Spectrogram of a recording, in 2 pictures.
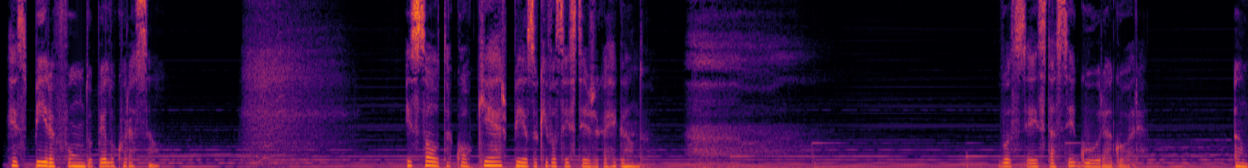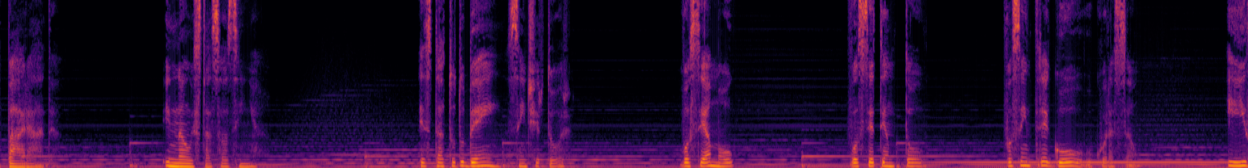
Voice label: Meditation Broken Heart Motherly Compassionate Brazilian Portuguese Voice; Actress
